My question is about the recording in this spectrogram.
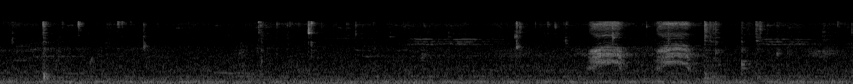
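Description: A crow cawing twice in quick succession, two short harsh calls about six seconds in. Faint clicks of a steel ladle against a steel pot are heard as oil is ladled into a steel wok.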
